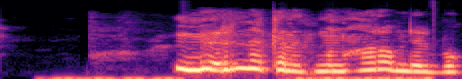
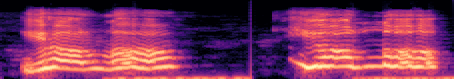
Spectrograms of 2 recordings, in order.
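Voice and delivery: acted grief, rising on the second call; grieving cry; 6 semitones higher, slower than usual. A narrator's reading. Friends just told Adham has died, grieving cry. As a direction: cry out to God, higher the second time.

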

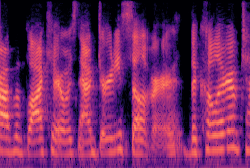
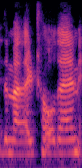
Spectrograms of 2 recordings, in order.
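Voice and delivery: plain reading voice

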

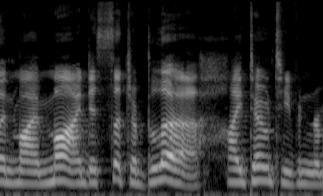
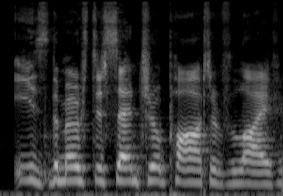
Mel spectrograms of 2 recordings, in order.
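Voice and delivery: ordinary delivery

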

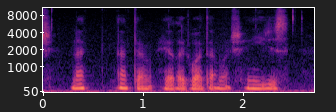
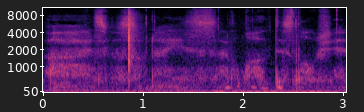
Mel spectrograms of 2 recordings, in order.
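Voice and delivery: blissful whisper; 9 dB quieter than usual. Pretend. Whispering to herself while rubbing in lotion, blissful. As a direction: sigh out the pleasure under your breath. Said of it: "and now you're just like".

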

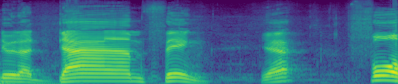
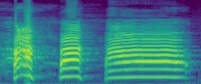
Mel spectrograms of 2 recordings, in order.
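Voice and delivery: high burst of gleeful laughter; 11 semitones higher, 3 dB louder than usual. Real, not acted. Fan laughing at rattled City, high glee. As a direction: cackle at the rivals. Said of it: "Oh, that's hilarious".

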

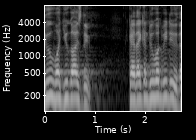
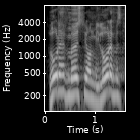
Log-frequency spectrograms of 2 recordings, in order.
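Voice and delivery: higher, louder pleading cry; 6 semitones higher, 7 dB louder, faster than usual. Retold or imitated. Desperate mother begging Jesus for help, loud high plea. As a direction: call out loud to the Lord for mercy. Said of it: "so she must have been loud".

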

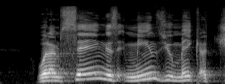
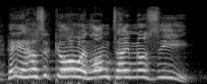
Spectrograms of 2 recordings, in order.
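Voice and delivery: high and louder, gushing hello; mock-cheerful catch-up voice; overly friendly greeting; 10 semitones higher, 4 dB louder than usual. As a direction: beam at an old friend on the phone. Friendly phone greeting mid-rage.

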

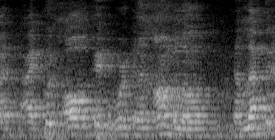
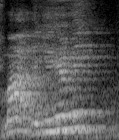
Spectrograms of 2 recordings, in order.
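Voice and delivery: raised, higher call to get attention; 7 semitones higher than usual. Acted. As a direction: call out to her, insisting. Son calling to distracted mother.

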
